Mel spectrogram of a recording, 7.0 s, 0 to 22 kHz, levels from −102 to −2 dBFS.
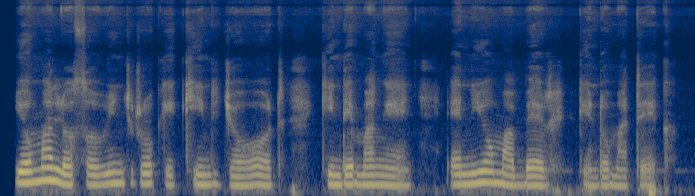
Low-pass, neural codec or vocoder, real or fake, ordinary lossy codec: none; none; real; none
